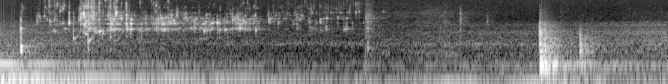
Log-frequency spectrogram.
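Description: Red Marselan wine pours and splashes into a glass for a couple of seconds, fairly quiet, followed by a sharp little clink near the end. No one speaks.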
